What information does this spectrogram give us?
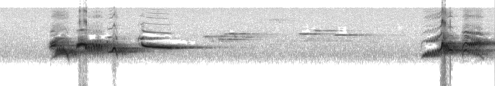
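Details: Common blackbird phrase of warbled flutey notes ending in a sliding whistle, followed by a faint high twitter, a pause, and the start of another rich phrase.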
